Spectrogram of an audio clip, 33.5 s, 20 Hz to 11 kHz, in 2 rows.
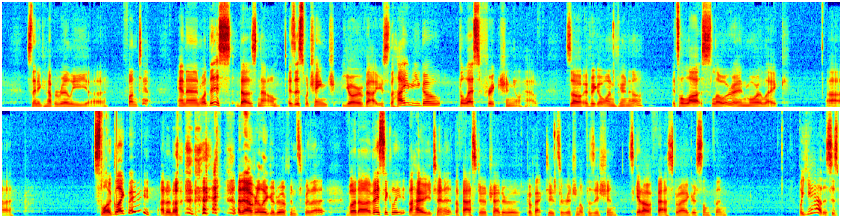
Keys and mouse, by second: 2.2-3.1 drag, 6.0-9.8 drag, 10.5 click, 11.3 click, 12.0 r, 21.8 click, 22.6 click, 23.9-26.0 drag, 26.8 click, 27.6 r.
